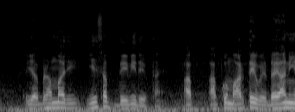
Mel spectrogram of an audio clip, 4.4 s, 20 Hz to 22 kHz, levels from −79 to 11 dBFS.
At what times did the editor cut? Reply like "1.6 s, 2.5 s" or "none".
2.6 s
